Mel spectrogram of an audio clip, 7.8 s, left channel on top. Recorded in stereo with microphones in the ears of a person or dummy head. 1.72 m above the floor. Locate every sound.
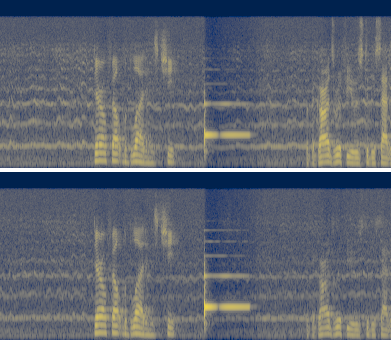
1.9 s a man speaking: centre (ahead or behind), 1.0 m
4.1 s a piano: 25° right (ahead or behind), 0.6 m
6.1 s a man speaking: 50° left (ahead or behind), 0.6 m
